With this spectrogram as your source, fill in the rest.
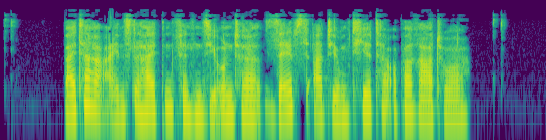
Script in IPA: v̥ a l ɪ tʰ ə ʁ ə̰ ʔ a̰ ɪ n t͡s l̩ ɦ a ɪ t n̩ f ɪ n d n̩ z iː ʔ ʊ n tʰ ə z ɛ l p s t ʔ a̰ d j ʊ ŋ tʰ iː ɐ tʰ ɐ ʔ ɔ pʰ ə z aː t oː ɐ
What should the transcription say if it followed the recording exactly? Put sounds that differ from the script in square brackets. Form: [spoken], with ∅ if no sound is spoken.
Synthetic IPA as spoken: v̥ a [∅] ɪ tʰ ə ʁ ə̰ ʔ a̰ ɪ n t͡s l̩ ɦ a ɪ t n̩ f ɪ n d n̩ z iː ʔ ʊ n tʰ [ɐ] z ɛ l p s t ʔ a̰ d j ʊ ŋ tʰ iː ɐ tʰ ɐ ʔ ɔ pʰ ə [ʁ] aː [tʰ] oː ɐ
